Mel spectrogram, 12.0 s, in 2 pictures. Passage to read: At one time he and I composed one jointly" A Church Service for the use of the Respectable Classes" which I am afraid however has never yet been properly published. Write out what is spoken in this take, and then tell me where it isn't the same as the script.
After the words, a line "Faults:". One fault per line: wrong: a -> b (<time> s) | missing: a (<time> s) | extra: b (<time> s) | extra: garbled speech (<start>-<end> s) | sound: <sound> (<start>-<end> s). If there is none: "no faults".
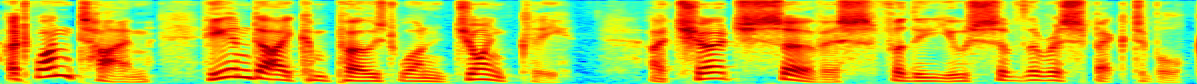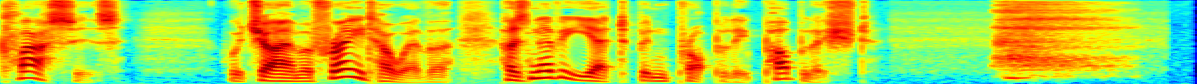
At one time he and I composed one jointly" A Church Service for the use of the Respectable Classes" which I am afraid however has never yet been properly published.
Faults:
sound: sigh (11.0-11.7 s)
